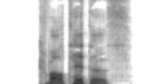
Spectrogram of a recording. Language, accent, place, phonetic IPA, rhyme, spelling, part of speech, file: German, Germany, Berlin, [kvaʁˈtɛtəs], -ɛtəs, Quartettes, noun, De-Quartettes.ogg
- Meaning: genitive of Quartett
